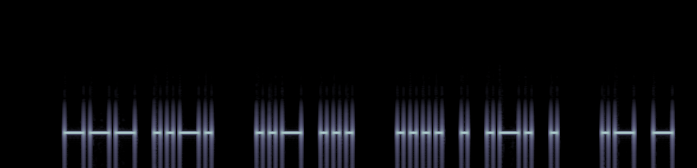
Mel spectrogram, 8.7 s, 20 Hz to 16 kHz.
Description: Morse code, heard as a keyed tone, about 15 wpm, 700 Hz. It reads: OF US HERE AT
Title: Sets of 5 Words 15wpm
